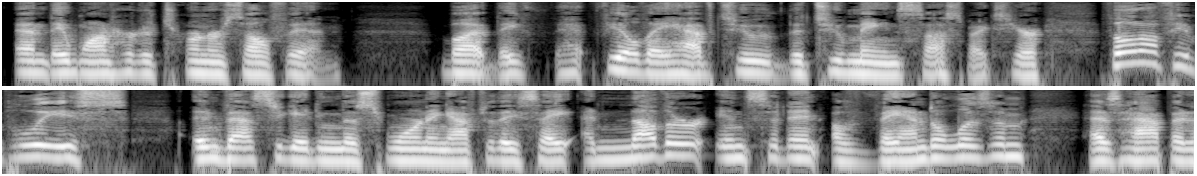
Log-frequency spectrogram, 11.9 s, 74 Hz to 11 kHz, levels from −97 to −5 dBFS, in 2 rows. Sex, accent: female, American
